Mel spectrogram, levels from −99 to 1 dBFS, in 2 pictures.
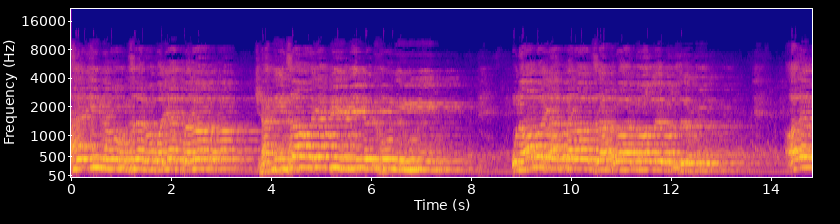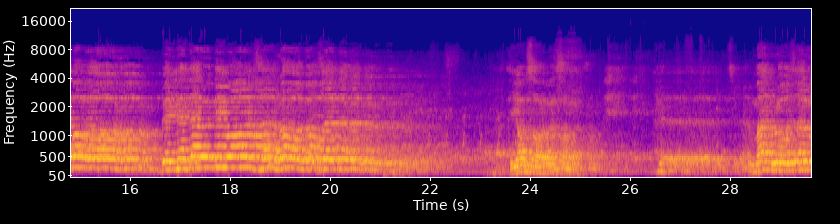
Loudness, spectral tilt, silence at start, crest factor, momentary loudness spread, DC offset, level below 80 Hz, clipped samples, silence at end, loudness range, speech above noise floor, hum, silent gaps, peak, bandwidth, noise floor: -16 LUFS; -8 dB/octave; 0 s; 14 dB; 16 LU; under 0.1%; -64 dBFS; under 0.1%; 0 s; 8 LU; 28 dB; none; none; -4 dBFS; 8.8 kHz; -43 dBFS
